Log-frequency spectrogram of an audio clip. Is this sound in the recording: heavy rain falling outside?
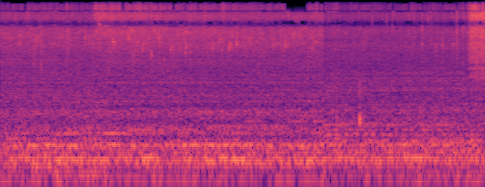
yes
